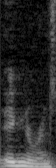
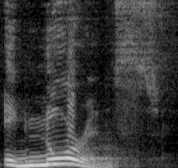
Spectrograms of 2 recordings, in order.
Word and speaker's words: ignorance: us, of the word ignorance, because of the way it's pronounced. I tell people, start pronouncing it ignorance. Ignorance. Then people will hear the word ignore in it, and the connotation becomes clear.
